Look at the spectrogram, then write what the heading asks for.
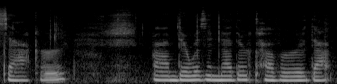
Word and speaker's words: Sachar: holes written by Lewis Thakur here's the cover for the longest time I thought that his last name was Sacher very wrong it is pronounced sacker there was another cover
